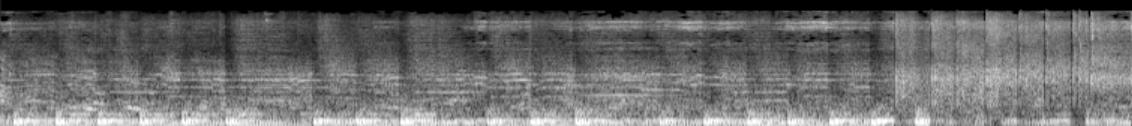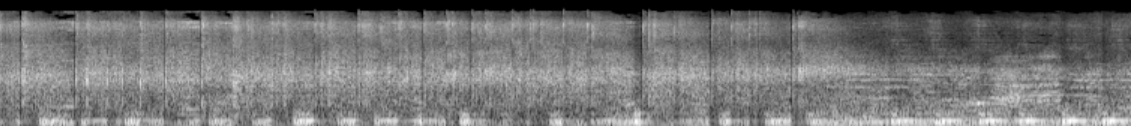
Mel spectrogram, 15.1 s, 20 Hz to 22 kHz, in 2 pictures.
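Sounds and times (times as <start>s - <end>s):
crowd noise: 0.0s - 15.0s
procession music with rapid percussion: 0.0s - 15.0s.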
